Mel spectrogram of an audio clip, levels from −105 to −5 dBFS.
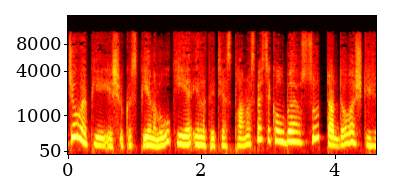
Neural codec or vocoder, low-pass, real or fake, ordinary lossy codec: codec, 16 kHz in and 24 kHz out, 0.4 kbps, LongCat-Audio-Codec, fine tuned four codebook decoder; 10.8 kHz; fake; MP3, 48 kbps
